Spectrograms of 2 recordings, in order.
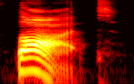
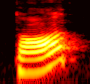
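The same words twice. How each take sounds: First: The word begins with a th sound. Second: The word begins with a plain t sound. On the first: The speaker calls it right. "the correct way to say it is thought" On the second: The speaker calls it wrong. "kalau belum bisa, and you just say thought"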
